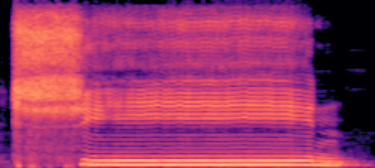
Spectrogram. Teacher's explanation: شین کو پڑھتے ہوئے آواز پھیلے گی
